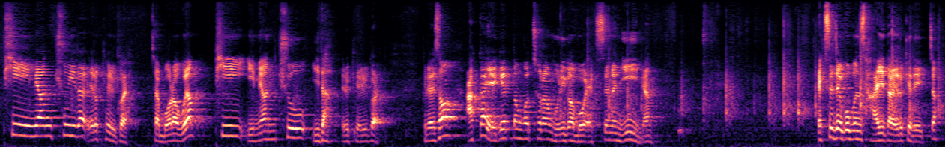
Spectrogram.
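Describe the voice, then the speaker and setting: A man's voice: mid-range voice, lively intonation, moderate pace, long pauses, echoey room, slight background noise. A male math teacher giving a step-by-step lecture, asking questions and answering them himself, often checking in with students. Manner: keeps checking in with students, "okay?".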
